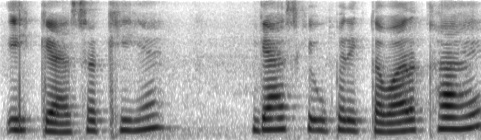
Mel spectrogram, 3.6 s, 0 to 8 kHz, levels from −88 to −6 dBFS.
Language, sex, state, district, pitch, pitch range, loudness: Hindi, female, Bihar, West Champaran, 220 Hz, 210-240 Hz, -19 LUFS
